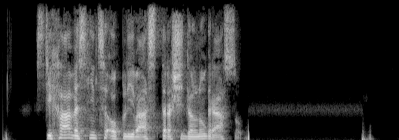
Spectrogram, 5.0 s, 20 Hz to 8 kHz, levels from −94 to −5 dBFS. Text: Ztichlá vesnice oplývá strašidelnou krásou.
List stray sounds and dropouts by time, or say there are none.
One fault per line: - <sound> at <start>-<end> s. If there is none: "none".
none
